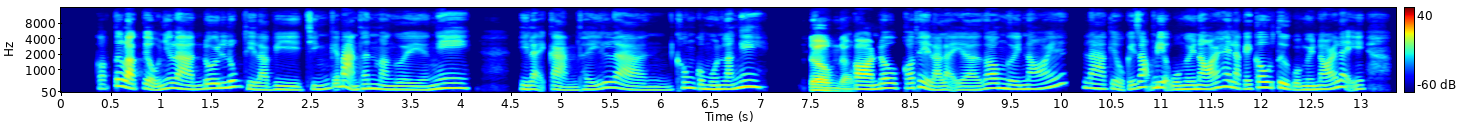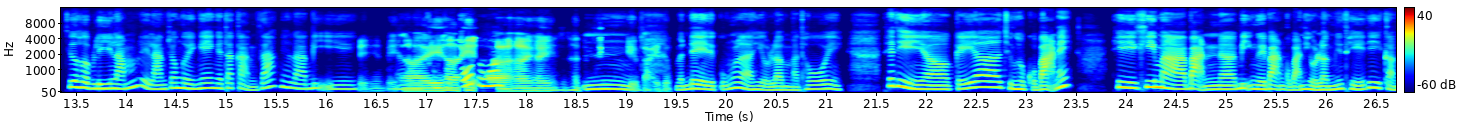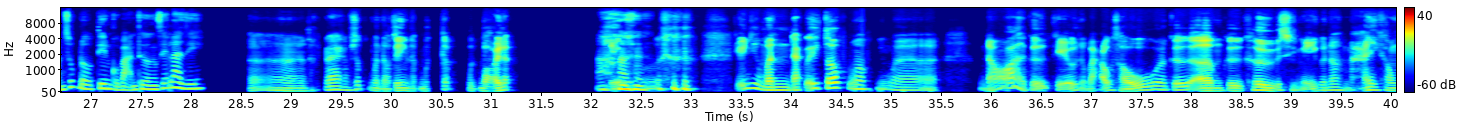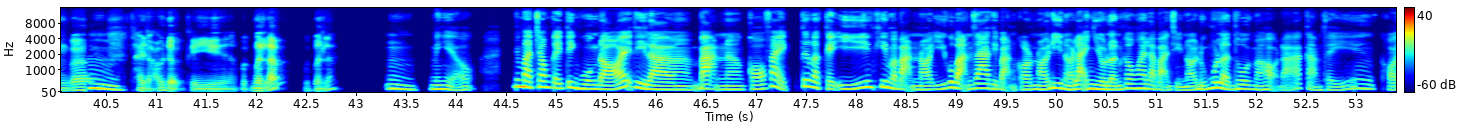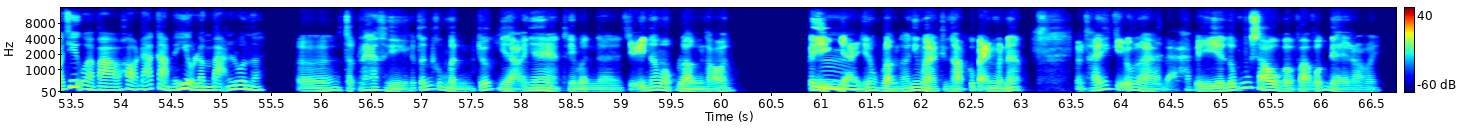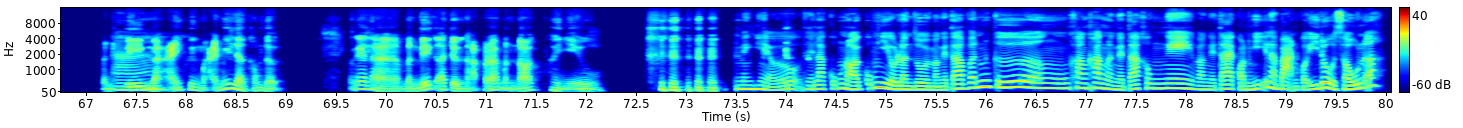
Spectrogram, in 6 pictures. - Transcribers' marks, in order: tapping; laugh; other background noise; laugh
- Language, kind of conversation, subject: Vietnamese, podcast, Bạn nên làm gì khi người khác hiểu sai ý tốt của bạn?
- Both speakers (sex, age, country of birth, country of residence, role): female, 30-34, Vietnam, Vietnam, host; male, 30-34, Vietnam, Vietnam, guest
